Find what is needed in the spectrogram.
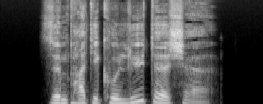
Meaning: inflection of sympathikolytisch: 1. strong/mixed nominative/accusative feminine singular 2. strong nominative/accusative plural 3. weak nominative all-gender singular
- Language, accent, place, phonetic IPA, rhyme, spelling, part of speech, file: German, Germany, Berlin, [zʏmpatikoˈlyːtɪʃə], -yːtɪʃə, sympathikolytische, adjective, De-sympathikolytische.ogg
